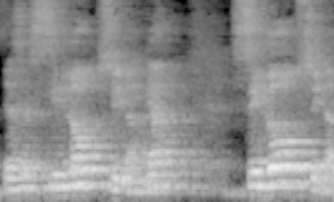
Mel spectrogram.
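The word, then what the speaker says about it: Psilopsida: जो इसका पहला क्लास है वो है सिलोप्सिडा। क्या है? सिलोप्सिडा। पी साइलेंट रहता है, सिलोप्सिडा, ठीक है।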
